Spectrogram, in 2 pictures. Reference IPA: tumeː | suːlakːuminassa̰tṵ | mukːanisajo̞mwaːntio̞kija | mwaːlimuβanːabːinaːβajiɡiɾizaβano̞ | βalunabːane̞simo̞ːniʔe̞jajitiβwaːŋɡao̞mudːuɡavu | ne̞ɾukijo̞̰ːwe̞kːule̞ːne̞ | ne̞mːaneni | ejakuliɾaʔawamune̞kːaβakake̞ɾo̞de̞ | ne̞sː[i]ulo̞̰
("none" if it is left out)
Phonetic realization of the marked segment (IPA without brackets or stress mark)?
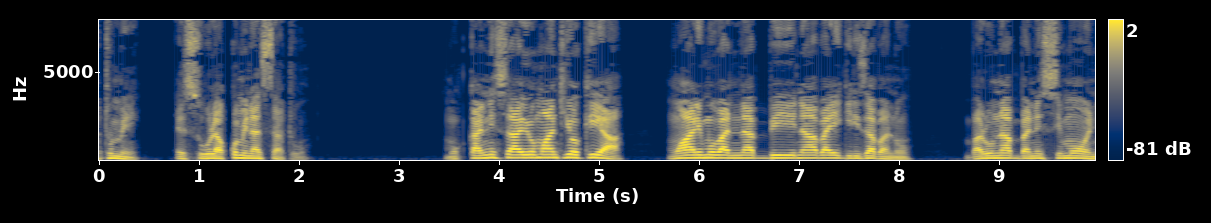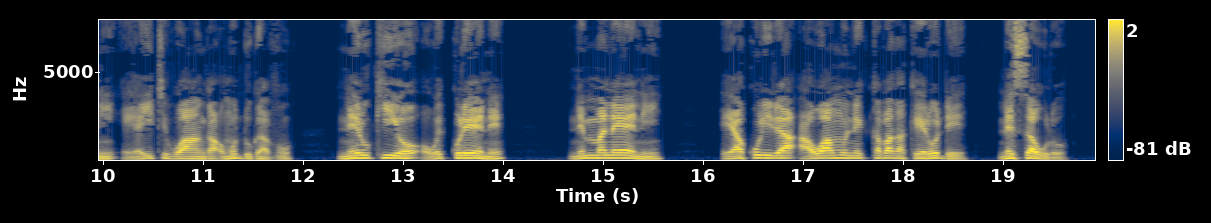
a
